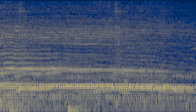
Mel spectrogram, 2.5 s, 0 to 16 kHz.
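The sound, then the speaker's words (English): A crowd of miners in India, rescued after 17 days trapped in a tunnel, cheers and shouts together celebrating the rescue in a loud, sustained roar, many voices blending into rising, wavering yells with a few low thumps underneath. “Take a listen to miners celebrating the rescue.”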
